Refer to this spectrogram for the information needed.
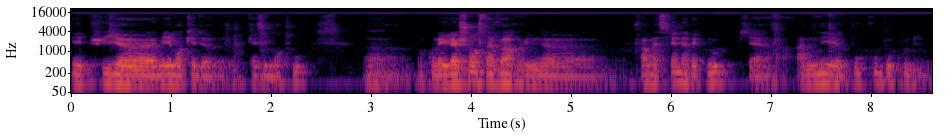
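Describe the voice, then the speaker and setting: With a dark, mellow tone and a very deep, low pitch, a man speaks in a somewhat breathy, monotone, flat way at a moderate pace, leaving long, frequent pauses amid audible room echo. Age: 40s. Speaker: humanitarian volunteer. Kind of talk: testimony interview. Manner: hesitant, many fillers.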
